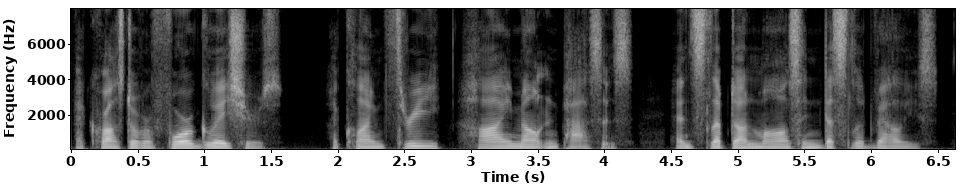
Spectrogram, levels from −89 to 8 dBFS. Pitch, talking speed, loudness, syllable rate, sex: 110 Hz, 165 wpm, -21 LUFS, 5.0 syllables/s, male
